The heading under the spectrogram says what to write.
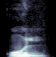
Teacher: قاف کو مفخم یعنی موٹا پڑھیں گے۔ لیٹر قاف ول بی ریڈ ہیوی، کیونکہ یہ حروف مستعلیہ میں سے ہے۔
